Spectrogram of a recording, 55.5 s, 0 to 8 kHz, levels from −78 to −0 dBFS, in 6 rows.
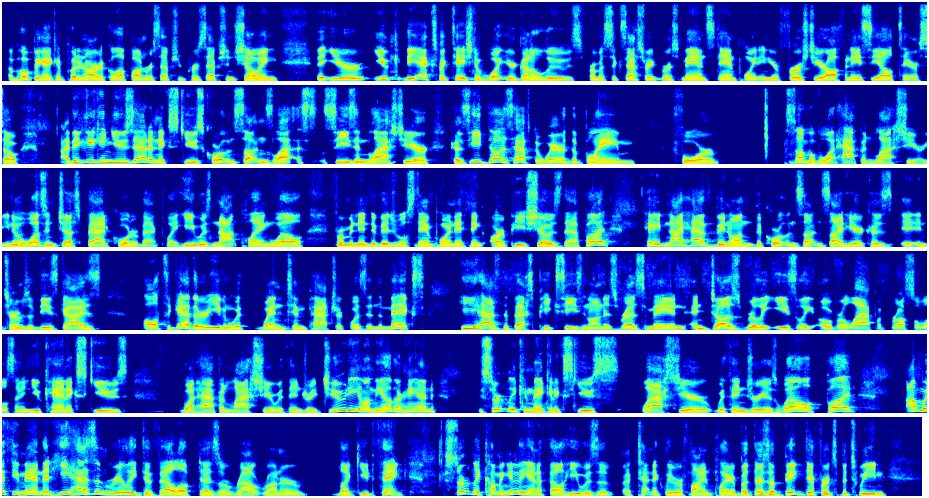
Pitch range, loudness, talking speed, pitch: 125-155 Hz, -23 LUFS, 210 wpm, 135 Hz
